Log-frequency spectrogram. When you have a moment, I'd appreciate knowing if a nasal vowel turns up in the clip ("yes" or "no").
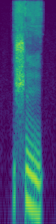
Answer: yes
